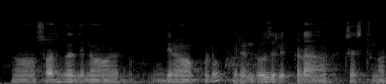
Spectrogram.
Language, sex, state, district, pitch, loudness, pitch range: Telugu, male, Telangana, Nalgonda, 105 Hz, -36 LUFS, 100-105 Hz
